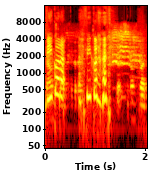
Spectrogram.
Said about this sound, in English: By the way, … has joined us from Johannesburg, so what you can hear in the background there is a flock of parrots.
